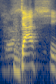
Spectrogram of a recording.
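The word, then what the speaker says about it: ざっし: এর পরের অক্ষরটা দুইার এটা উচ্চারণ হবে না এটার পরিবর্তে কি হবে পরের অক্ষরটা ডাবল হবে তাহলে এটা কি হচ্ছে জাসি কি হচ্ছে জাসি মানে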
